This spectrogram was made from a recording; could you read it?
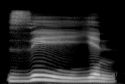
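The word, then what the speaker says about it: sehen: إحنا مش بننطق الهاء أبداً، النطق الصحيح هو زين مع مد في صوت الإي.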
